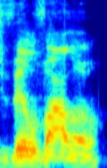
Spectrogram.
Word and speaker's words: Ville Valo: name is actually will in english but it's ville valo in uh finnish i will follow you pesci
